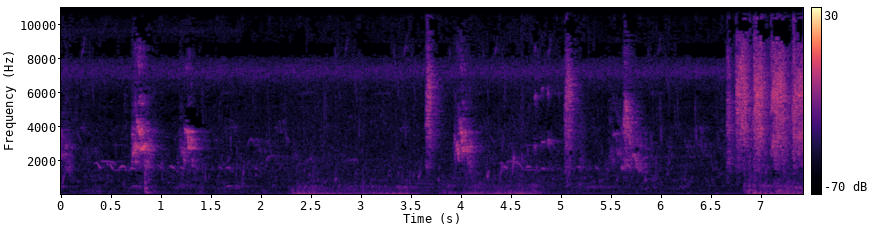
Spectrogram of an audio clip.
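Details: Aviary-kept budgerigars from a breeding setup. Scattered quick chirps and tweets are followed near the end by a dense, loud burst of high chatter, with a low rumble underneath.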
